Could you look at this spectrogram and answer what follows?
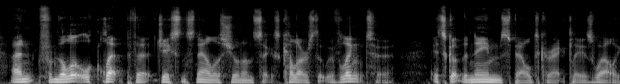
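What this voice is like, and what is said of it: Scottish accent. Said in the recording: “really don't get on well with my accent ... Scottish people are clearly struggling”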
